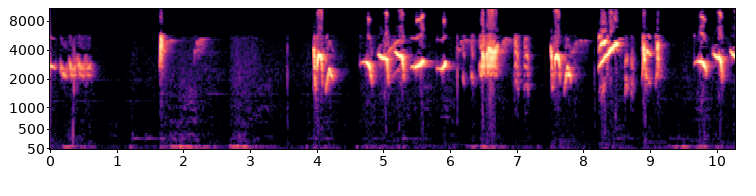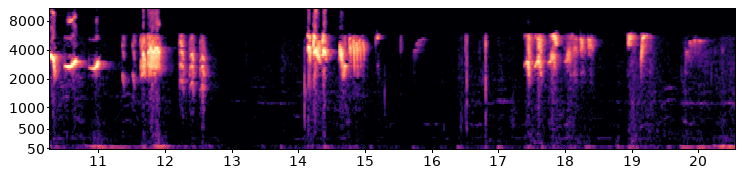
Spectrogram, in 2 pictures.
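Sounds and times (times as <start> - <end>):
orange-headed thrush song with whistled and slurred phrases: 0.0 - 0.8, 3.9 - 12.8, 14.1 - 16.0, 17.4 - 20.2
low background hum: 0.0 - 20.5.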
